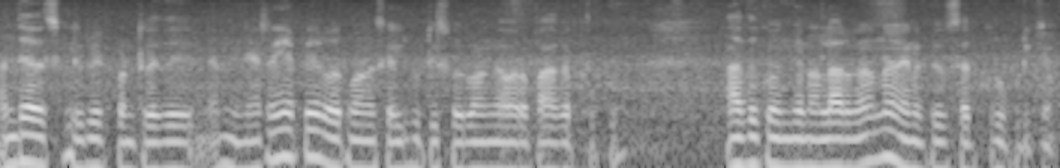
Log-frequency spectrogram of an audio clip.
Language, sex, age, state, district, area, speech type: Tamil, male, 18-30, Tamil Nadu, Namakkal, rural, spontaneous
